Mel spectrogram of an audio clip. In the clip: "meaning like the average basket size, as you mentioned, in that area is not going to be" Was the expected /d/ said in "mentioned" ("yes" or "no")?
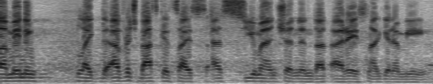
yes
